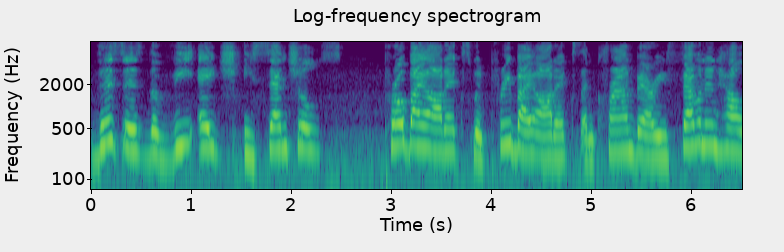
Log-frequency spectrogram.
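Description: Light background noise sits behind a woman talking at a very slow pace. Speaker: product reviewer. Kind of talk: product review chat. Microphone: phone near.

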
